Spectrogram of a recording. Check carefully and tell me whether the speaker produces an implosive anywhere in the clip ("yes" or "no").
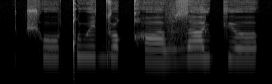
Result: no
